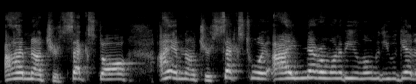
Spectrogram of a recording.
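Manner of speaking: high furious scream; screaming at her to never come near again. Retold or imitated. Teen screaming at his abuser at the door. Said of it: "I started screaming at the top of my lungs".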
